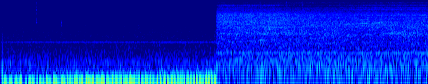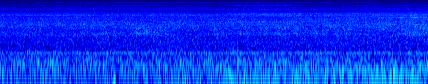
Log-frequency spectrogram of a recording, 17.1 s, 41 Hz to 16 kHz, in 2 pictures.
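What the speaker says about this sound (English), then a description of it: "Alright, engine number 2 is turning over" Airbus jet engine number 2 spinning up in X-Plane 11, heard from inside the cabin: a faint tone gives way to a steady, even broadband whoosh with a thin whine that holds for many seconds, quiet and muffled.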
